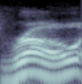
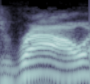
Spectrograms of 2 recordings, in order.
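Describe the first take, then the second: First: The vowel sounds like the one in 'go'. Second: The vowel sounds like the one in 'cow'. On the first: Moving a boat with oars. "as in your what you do with your boat" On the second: A noisy quarrel or dispute. "as in a brouhaha"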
